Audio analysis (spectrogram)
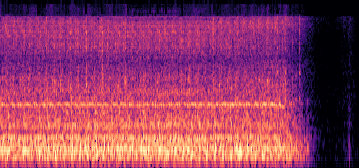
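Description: Sewing machine stitching quilt strips together, a fast, steady whirring chatter heard up close that runs for about three seconds and then stops abruptly, with no voice.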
